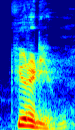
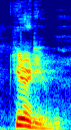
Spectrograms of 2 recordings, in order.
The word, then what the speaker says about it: curative: Curative. One thing is sometimes the T is not pronounced as T. It's somewhere between D like David and T like Tom. So it's curative or curative.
